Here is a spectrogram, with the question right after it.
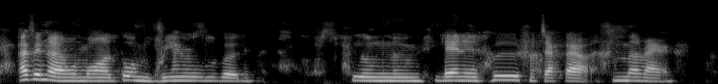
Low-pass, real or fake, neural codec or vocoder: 10.8 kHz; fake; codec, 24 kHz, 0.9 kbps, WavTokenizer, small release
